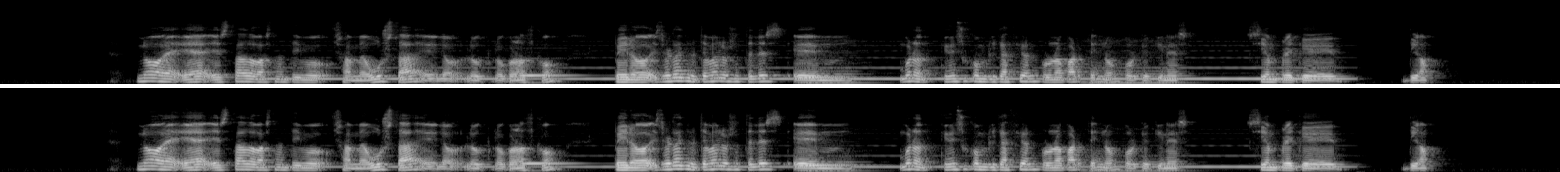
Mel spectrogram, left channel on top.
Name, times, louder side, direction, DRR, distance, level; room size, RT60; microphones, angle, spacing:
voice 1, 1.4-5.6 6.1-8.6 9.0-11.9 12.5-13.4 14.0-14.3, right 1 dB, 15° right, 0.4 m, -20 dB
sound 1, 2.4-13.6, left 2 dB, 35° left, 0.6 m, -30 dB
13.0 x 4.5 x 2.9 m
head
